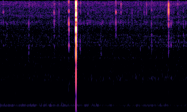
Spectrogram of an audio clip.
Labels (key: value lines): label: anthrophony, boat engine
recorder: HydroMoth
